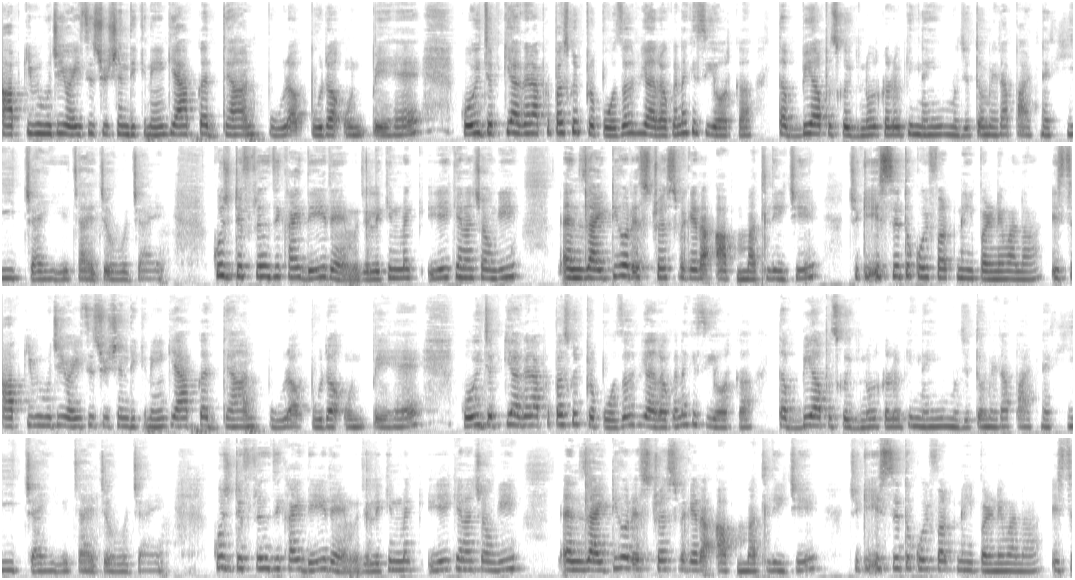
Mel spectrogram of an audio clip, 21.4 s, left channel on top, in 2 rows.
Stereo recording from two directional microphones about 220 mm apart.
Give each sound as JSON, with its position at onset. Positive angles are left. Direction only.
{"t": 0.0, "sound": "speech", "side_deg": 45}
